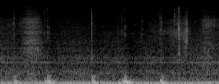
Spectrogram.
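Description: Soft low thumps, about five in two seconds, with a faint rustle, from hands and papers moving on a desk close to a microphone. Under them runs a steady low electrical hum.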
